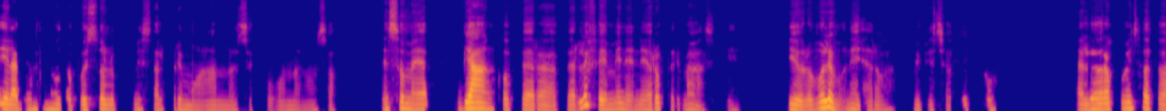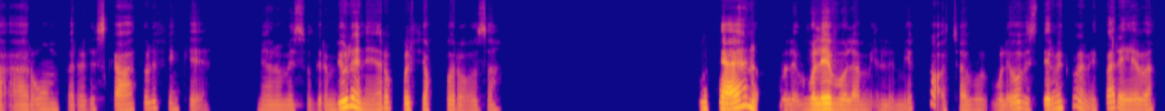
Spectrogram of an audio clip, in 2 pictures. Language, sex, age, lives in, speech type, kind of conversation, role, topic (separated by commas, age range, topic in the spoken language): Italian, female, 45-49, United States, conversation, unstructured, none, In che modo il tuo primo giorno di scuola ti ha influenzato?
